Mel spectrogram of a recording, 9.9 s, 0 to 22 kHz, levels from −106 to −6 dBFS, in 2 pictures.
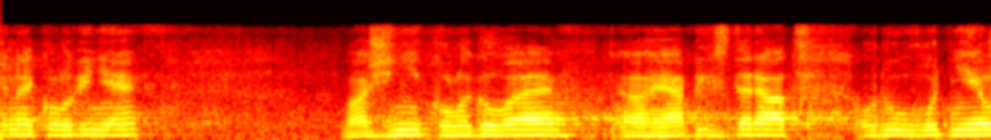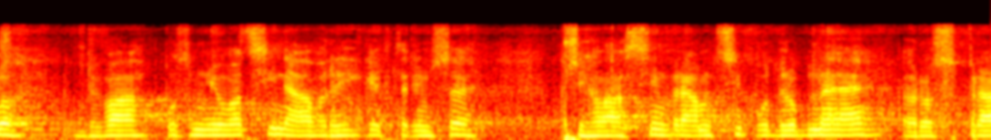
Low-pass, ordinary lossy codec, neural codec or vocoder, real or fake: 9.9 kHz; Opus, 16 kbps; vocoder, 22.05 kHz, 80 mel bands, Vocos; fake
